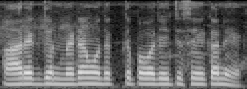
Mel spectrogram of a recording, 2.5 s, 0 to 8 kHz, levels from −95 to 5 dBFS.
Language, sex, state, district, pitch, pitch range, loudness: Bengali, male, Assam, Hailakandi, 185 Hz, 180-185 Hz, -16 LUFS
